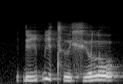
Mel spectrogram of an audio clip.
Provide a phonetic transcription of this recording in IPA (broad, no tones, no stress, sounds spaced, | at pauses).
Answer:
ɗ i ɓ i tʰ ɨ xʲ ʊ l o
